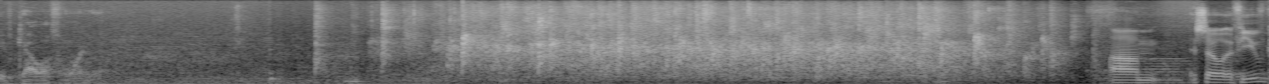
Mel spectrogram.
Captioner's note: applause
